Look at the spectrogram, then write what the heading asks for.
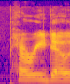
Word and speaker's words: peridot: Peridot is how I hear most folks pronounce it. Okay, I'm glad that I wasn't losing my mind with that instinct. Used to work in the jewelry industry. Pronouncing the T could be a regional thing.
